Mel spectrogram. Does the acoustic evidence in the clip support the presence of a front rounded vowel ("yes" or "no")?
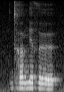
yes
